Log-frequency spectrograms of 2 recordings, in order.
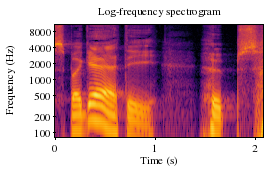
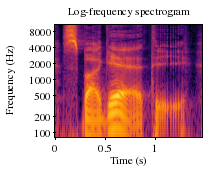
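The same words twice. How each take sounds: First: Slow, louder mock Italian punchline; Italian accent. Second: Slow, drawn-out mock Italian spaghetti; Italian accent. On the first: Comedian hitting the punchline to his aunt, in a slow, loud mock Italian accent. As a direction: land spaghetti hoops like a grand Italian chef. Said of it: "putting on an Italian accent for spaghetti hoops". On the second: Comedian winding up his aunt, in a slow, hammy mock Italian accent. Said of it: "putting on an Italian accent for spaghetti".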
